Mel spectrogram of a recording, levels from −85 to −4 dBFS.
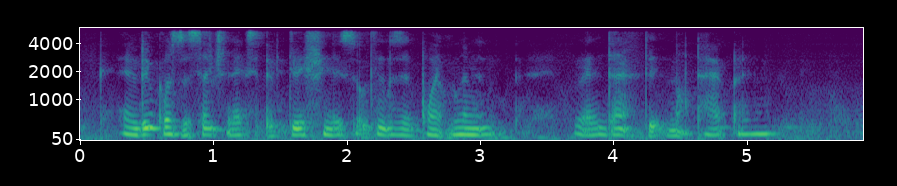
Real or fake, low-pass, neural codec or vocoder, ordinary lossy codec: fake; 5.4 kHz; codec, 16 kHz, 1 kbps, FreqCodec, larger model; none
